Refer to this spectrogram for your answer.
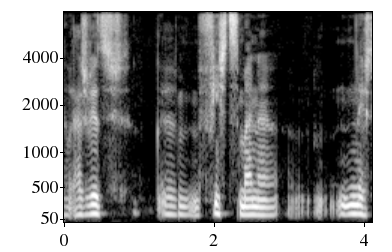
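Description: A man speaks at a medium pitch in a monotone, flat delivery. Noticeable background noise runs behind him. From Portugal, Lisbon area (Cascais line). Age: 20s. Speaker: poet and history teacher. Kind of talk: radio interview. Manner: halting, many repetitions.

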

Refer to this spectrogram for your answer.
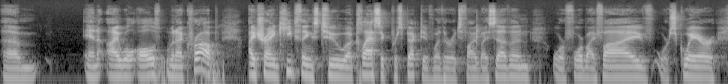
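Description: A man with an American accent speaks at a medium pitch. He has a plain, everyday voice and fairly even intonation. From US Midwest, suburban Detroit, Michigan. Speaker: photographer and former recording engineer. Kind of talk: casual interview conversation. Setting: recorded at his home.

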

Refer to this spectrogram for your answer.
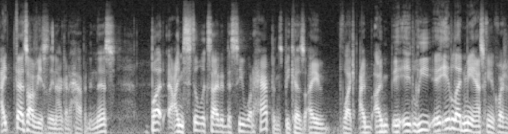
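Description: A man talks at a fairly quick pace with lively intonation and medium pitch. He has an unremarkable speaking voice. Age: 40s. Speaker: podcast co-host. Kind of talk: casual chat.

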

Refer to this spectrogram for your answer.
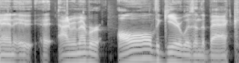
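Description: On a very clean recording with a silent background and a dry, close sound with no echo, a man with an American accent speaks in a normal speaking voice, fairly slowly and fairly low in pitch, with ordinary pitch variation. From Rochester, New York. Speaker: podcast co-host and researcher. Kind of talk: casual chat. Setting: studio.

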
